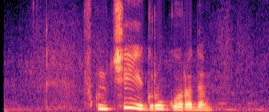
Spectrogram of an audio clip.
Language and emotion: Russian, neutral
